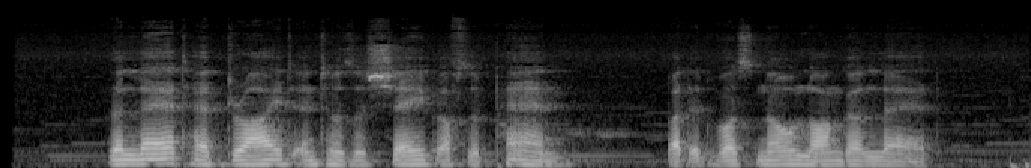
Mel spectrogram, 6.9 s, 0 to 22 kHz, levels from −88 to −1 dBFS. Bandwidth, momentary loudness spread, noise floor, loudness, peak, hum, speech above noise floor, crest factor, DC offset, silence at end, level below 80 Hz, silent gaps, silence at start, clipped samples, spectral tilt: 14 kHz; 10 LU; -57 dBFS; -31 LUFS; -12 dBFS; none; 27 dB; 18 dB; under 0.1%; 0 s; -62 dBFS; none; 0.75 s; under 0.1%; -6.5 dB/octave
